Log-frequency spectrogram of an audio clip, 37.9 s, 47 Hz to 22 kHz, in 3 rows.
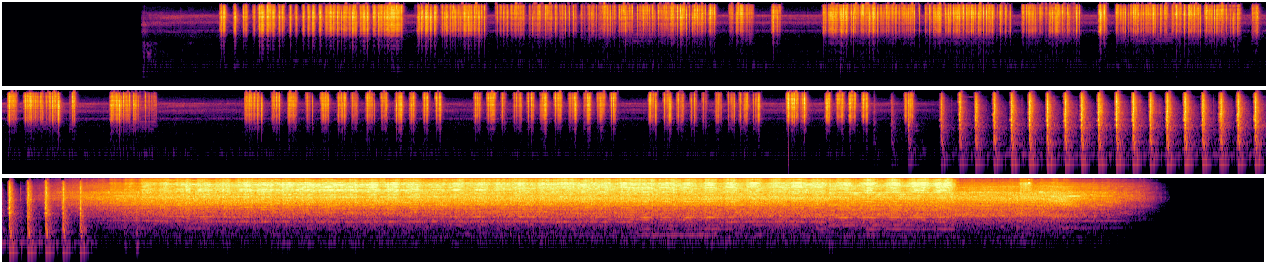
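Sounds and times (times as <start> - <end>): welding machine crackling: 2.2 - 14.3, 15.1 - 32.8
steady rasping noise: 15.1 - 33.0.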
